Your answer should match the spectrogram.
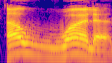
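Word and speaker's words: Awwala (أول): Awwala, make sure waw is not pronounced as v in English.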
